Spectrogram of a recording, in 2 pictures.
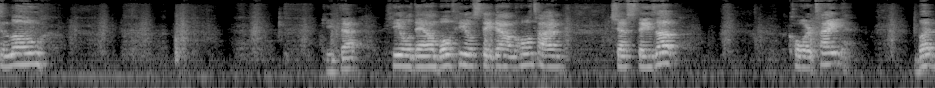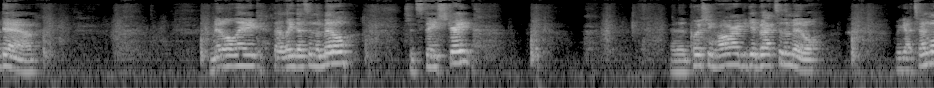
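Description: Sneakers shuffle and tap on a floor.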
